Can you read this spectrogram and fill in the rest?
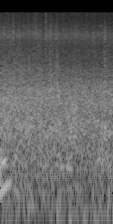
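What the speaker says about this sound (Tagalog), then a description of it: "tingnan nyo, umuulan na naman" Rain falling outdoors as a steady, dense hiss, loud and unbroken through the whole short stretch, with no pauses or distinct drops standing out.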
